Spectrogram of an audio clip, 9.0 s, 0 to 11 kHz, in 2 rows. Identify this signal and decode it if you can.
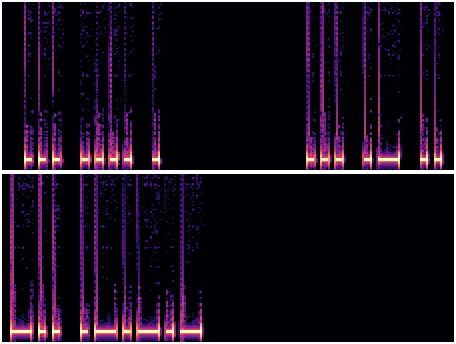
Morse code, heard as a keyed tone, about 17 wpm, 700 Hz. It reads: SHE SAID.
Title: 3x Word-Spacing - Sentences from Top 400 Words - 17wpm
